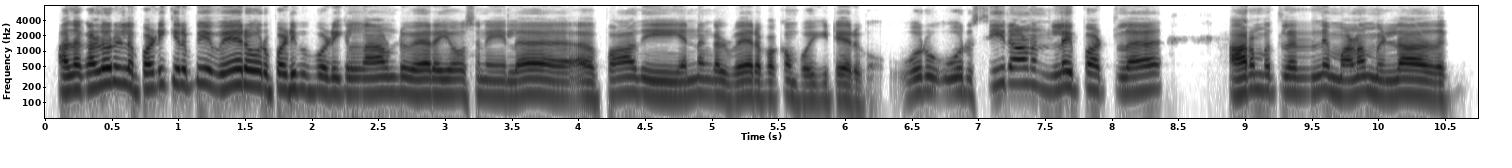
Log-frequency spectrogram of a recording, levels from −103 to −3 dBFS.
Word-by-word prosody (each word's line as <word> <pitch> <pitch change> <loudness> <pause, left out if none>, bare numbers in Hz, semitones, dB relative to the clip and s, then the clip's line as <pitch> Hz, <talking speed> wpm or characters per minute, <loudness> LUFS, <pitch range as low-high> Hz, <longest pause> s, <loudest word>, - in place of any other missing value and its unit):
அந்த 165 +2 +5
கல்லூரியில 230 +3 +4
படிக்கிறப்பயே, 225 +3 +1
வேற 225 +3 +5
ஒரு 190 - 0
படிப்பு 185 -1 +1
படிக்கலாம்ட்டு 155 0 -1
வேற 145 0 +3
யோசனையில, 135 -1 -5 0.5
அ - - +1 0.2
பாதி 150 -1 -1 0.2
எண்ணங்கள் 140 -2 -4
வேற 135 0 +3
பக்கம் 130 0 -5
போய்க்கிட்டே 115 0 -3
இருக்கும். - - -12 0.3
ஒரு 160 +1 -3 0.2
ஒரு 155 -2 -5
சீரான 235 +1 0
நிலைப்பாட்டுல, 175 -4 0 0.8
ஆரம்பத்துல 170 -1 -1
இருந்தே 160 +3 -4
மனம் 155 +3 +1
இல்லாததுக் 135 -3 +2
155 Hz, 135 wpm, -22 LUFS, 140-185 Hz, 0.8 s, அந்த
